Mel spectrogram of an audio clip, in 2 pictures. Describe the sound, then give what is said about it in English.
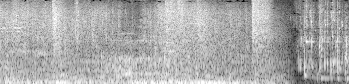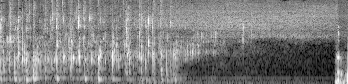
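A drink is poured into a glass with a loud rushing pour for a few seconds, then gives way to a crackling fizz of bubbles that gradually settles, with no voices. “And without any other distractions, because I know that I tend to like go on a rant, let's start by pouring a drink and jumping right in.”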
